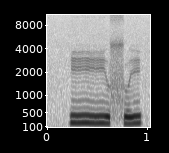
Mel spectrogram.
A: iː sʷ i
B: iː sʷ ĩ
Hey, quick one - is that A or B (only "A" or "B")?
A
